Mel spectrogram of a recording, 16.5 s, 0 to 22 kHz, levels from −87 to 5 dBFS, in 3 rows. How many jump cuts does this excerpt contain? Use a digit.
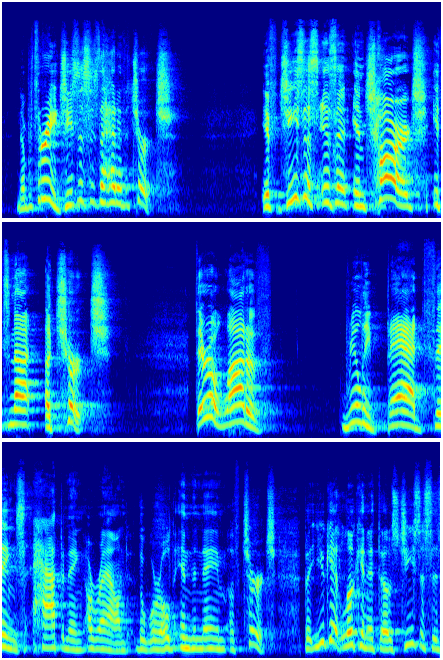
0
